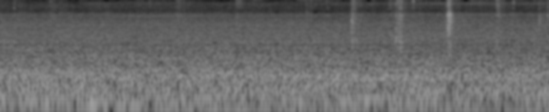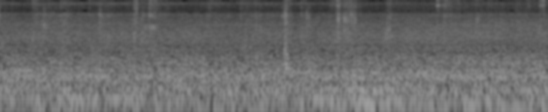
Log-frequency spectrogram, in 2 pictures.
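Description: Steady city traffic rumbles outdoors.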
